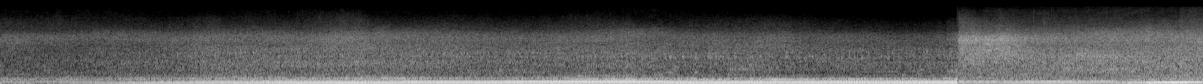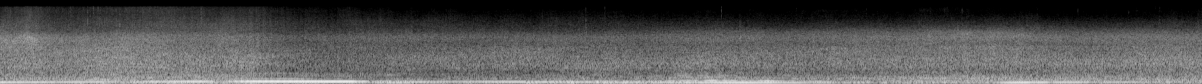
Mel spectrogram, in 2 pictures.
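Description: Exhaust of an ABT Audi RS6-R C8's twin-turbo V8 with its particulate filter deleted: a steady, deep low drone as the car rolls by for about the first ten seconds. It then changes to shorter bursts of revving and throttle, rising and falling in pitch, with the loudest burst around the middle.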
